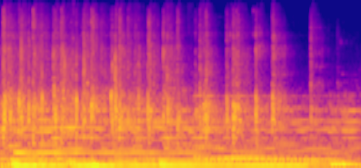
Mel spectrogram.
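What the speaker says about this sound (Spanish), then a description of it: "Da un fuerte aplauso al Rey" A church congregation at a Sunday service applauds steadily for about three and a half seconds, the dense clapping layered over sustained music that continues beneath it.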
